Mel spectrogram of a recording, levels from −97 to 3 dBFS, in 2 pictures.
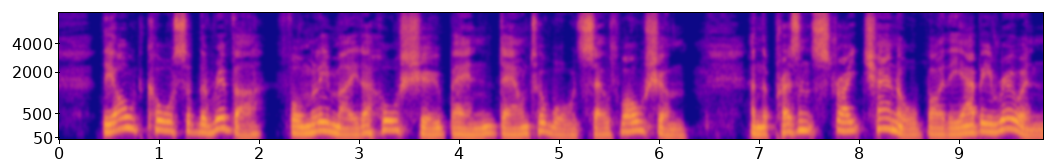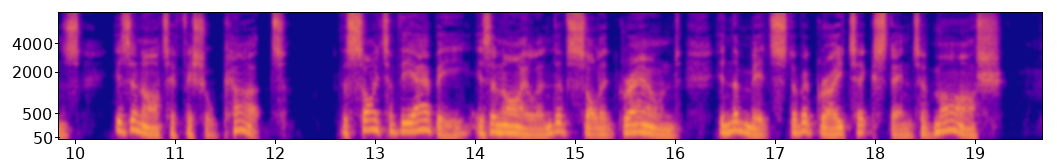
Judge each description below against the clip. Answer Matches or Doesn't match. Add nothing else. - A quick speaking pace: Doesn't match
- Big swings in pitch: Matches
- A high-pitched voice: Doesn't match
